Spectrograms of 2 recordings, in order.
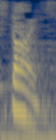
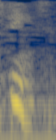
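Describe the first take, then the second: First: The last syllable has the vowel of 'lines'. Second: The last syllable has the vowel of 'teens'. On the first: The speaker calls it wrong. "I slip sometimes and say Steins" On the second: The speaker calls it right. "No, let's say Steens"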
